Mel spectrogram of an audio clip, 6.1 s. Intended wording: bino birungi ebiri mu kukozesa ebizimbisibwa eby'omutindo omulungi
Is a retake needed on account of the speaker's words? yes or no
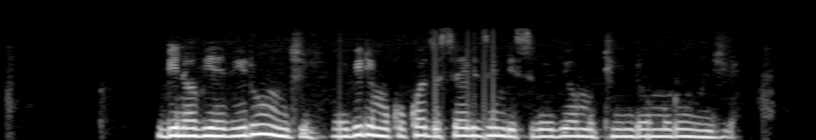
yes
